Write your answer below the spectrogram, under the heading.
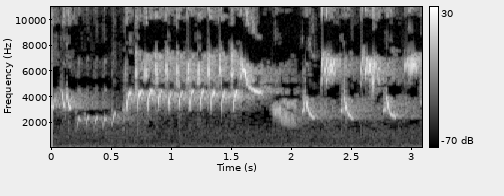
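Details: Hybrid finch song on 23 April 2023: a quick row of chips, then a long, even buzzy trill, followed by looping whistled and twittering notes.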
